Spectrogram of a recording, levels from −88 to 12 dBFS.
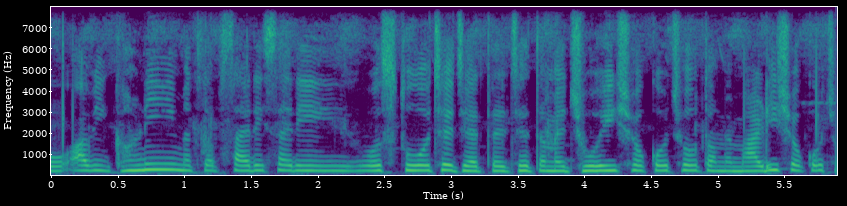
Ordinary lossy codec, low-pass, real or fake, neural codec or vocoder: none; none; real; none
